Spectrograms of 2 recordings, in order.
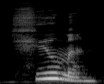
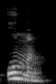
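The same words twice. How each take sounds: First: The word starts with an h sound. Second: The word starts without an h sound. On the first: The speaker calls it right. "instead of human" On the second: The speaker calls it wrong. "Many omit in saying human"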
